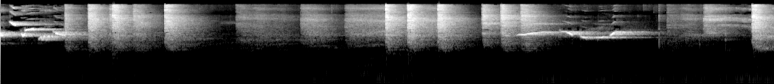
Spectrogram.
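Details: White-rumped shama, a wild-caught bird in top singing condition, delivering sharp metallic calls, short sliding whistles and harsh broadband bursts separated by brief pauses, with faint low hum behind.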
